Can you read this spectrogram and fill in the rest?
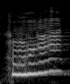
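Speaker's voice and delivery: high loud ghost laugh in one breath; kuntilanak cackle. Retold or imitated. Imitating the kuntilanak's laugh, shrill loud cackle. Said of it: "suara kuntilanak ketawa".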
